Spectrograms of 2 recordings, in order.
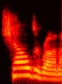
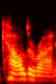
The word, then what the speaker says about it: Chalderon: And Red Eagle, I asked him about, it's spelled with a CH. So I said, Chalderon, I got this this guy Chalderon coming through, and he goes, oh, he's telling me he pronounces it Calderon, and yes, he's a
